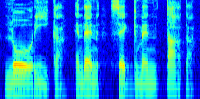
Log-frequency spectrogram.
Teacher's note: for those of you who are interested in Latin and the precise phonemic vowel length, this vowel, the O and the E, are both long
